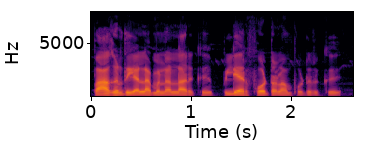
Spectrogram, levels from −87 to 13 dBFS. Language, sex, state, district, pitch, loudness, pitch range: Tamil, male, Tamil Nadu, Namakkal, 115 Hz, -21 LUFS, 110-125 Hz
